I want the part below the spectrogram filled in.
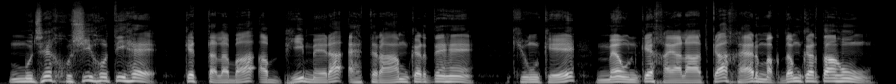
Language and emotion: Urdu, happy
